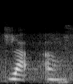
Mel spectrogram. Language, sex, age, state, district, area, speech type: Maithili, female, 30-45, Bihar, Purnia, urban, spontaneous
